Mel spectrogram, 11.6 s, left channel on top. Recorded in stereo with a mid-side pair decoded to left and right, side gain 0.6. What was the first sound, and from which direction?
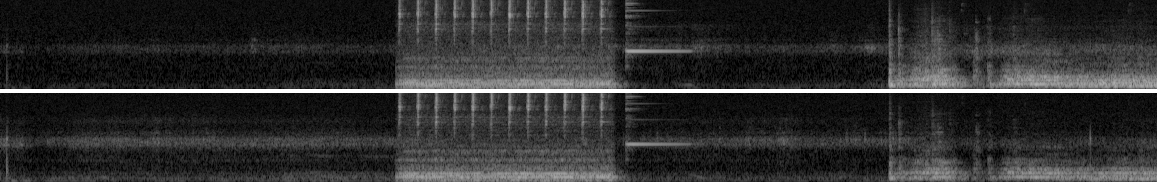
Ticking, 5° left.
